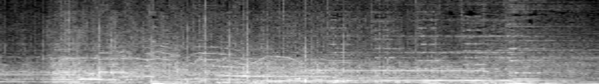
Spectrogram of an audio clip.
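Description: A round of applause from a crowd: steady clapping with whoops and mixed voices layered on top, holding at a fairly even, moderately loud level for several seconds.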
